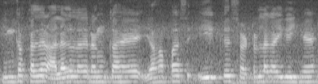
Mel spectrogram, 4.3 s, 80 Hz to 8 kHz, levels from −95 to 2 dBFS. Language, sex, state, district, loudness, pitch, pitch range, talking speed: Hindi, male, Madhya Pradesh, Katni, -14 LUFS, 180 Hz, 175-190 Hz, 195 wpm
